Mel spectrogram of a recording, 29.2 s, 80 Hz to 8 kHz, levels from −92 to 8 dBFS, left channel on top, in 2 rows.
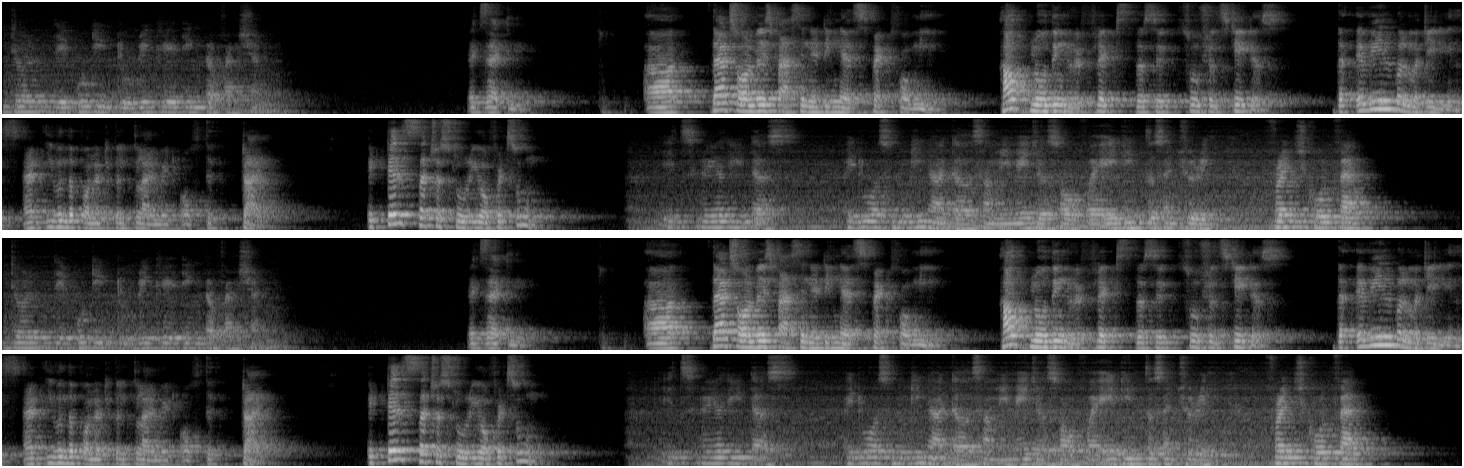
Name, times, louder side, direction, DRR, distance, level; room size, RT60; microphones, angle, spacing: voice 1, 0.0-2.8 20.8-28.1, left 1 dB, 25° right, 4.4 m, -35 dB
voice 2, 4.7-5.2 6.4-6.8 7.1-9.4 10.0-12.8 13.3-16.7 17.0-17.2 18.3-19.9, equal, ahead, 1.0 m, -29 dB
21.0 x 10.5 x 2.6 m
head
